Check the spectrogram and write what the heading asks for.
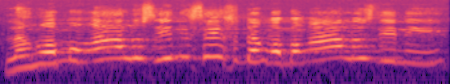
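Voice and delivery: high, loud indignant comeback; angry retort. Retold or imitated. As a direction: insist loudly and high that this is gentle. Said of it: "Malah marah".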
